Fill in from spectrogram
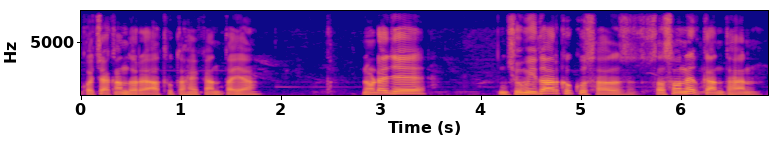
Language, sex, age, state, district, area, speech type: Santali, male, 60+, West Bengal, Malda, rural, spontaneous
